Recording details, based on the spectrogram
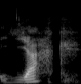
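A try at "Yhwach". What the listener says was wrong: I just say Yacht. It's like Yacht, like a T at the end. It's German.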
